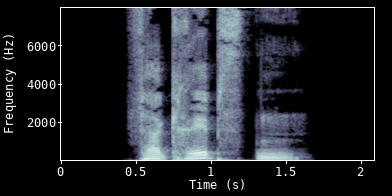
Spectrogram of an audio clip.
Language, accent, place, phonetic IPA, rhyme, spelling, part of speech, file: German, Germany, Berlin, [fɛɐ̯ˈkʁeːpstn̩], -eːpstn̩, verkrebsten, adjective, De-verkrebsten.ogg
- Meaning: inflection of verkrebst: 1. strong genitive masculine/neuter singular 2. weak/mixed genitive/dative all-gender singular 3. strong/weak/mixed accusative masculine singular 4. strong dative plural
